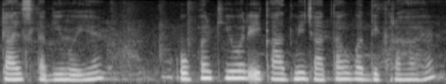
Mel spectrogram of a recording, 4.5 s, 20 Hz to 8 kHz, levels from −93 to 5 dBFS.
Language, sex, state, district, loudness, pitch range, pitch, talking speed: Hindi, female, Uttar Pradesh, Lucknow, -16 LUFS, 195-225 Hz, 210 Hz, 190 wpm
